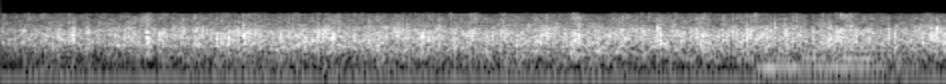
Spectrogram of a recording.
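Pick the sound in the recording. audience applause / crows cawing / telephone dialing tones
audience applause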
